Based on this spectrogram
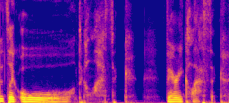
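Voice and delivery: unvoiced searching whisper. Real, not acted. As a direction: whisper it to yourself.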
